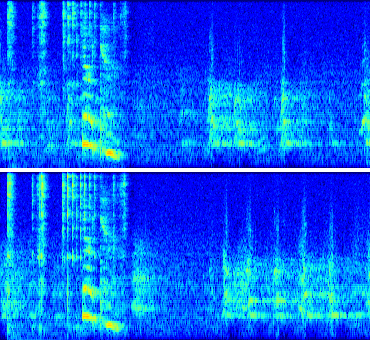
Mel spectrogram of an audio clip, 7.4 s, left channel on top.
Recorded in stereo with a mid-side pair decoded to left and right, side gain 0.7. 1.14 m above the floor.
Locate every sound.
0.1 s tapping: 55° right, 1.1 m
1.6 s a child speaking: 15° left, 1.5 m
